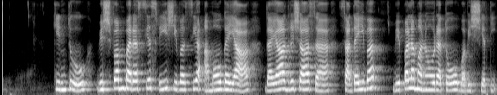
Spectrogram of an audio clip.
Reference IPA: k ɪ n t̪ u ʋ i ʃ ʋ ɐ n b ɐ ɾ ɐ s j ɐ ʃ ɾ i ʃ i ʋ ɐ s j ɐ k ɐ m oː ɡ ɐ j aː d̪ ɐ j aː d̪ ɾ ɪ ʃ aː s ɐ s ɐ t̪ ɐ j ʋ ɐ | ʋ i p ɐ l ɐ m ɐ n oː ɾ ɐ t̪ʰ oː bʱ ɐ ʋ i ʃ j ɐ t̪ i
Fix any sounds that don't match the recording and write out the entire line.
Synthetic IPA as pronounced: k i n t̪ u ʋ i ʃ ʋ ɐ m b ɐ ɾ ɐ s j ɐ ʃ ɾ iː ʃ i ʋ ɐ s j ɐ ʔ ɐ m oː ɡ ɐ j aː d̪ ɐ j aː d̪ ɾ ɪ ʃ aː s ɐ s ɐ d̪ ɐ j ʋ ɐ | ʋ i p ɐ l ɐ m ɐ n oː ɾ ɐ t̪ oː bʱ ɐ ʋ i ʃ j ɐ t̪ i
